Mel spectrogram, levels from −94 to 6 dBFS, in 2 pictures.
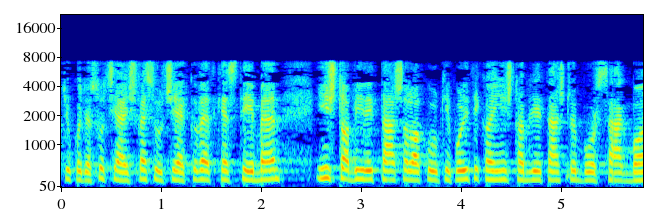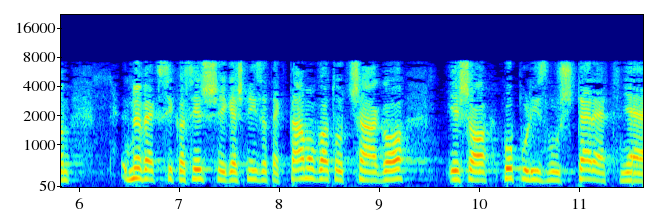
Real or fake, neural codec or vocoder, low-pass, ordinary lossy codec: real; none; 7.2 kHz; none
